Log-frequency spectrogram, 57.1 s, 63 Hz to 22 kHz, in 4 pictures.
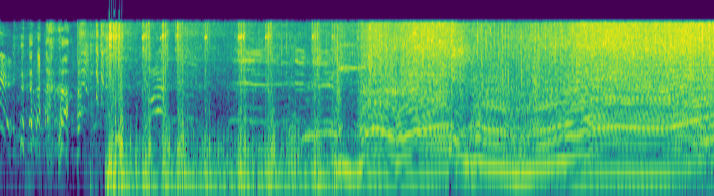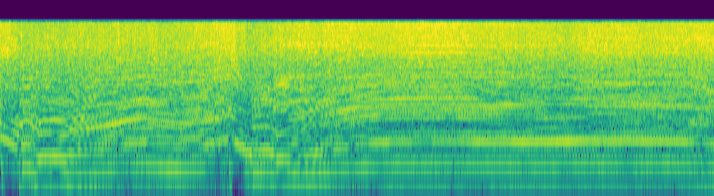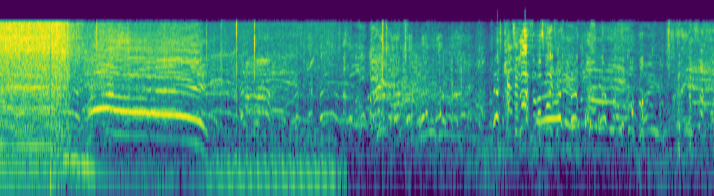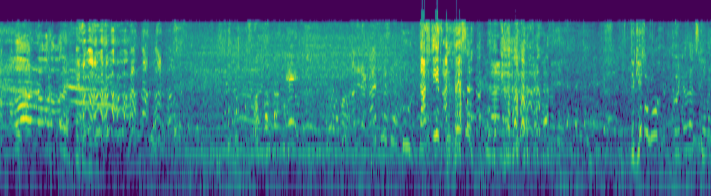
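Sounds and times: sharp engine cracks: 0:01.6 - 0:04.2
motorcycle engine revving: 0:01.6 - 0:30.8, 0:32.9 - 0:35.5.

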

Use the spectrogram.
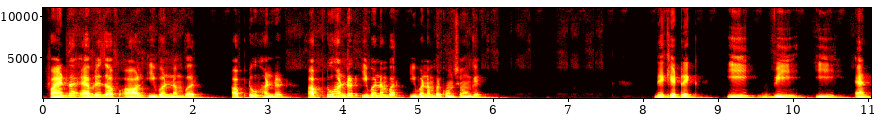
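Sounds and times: stylus scratching on tablet screen: 0:00.0 - 0:11.0.

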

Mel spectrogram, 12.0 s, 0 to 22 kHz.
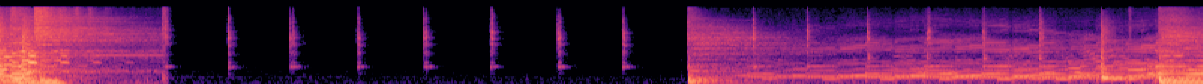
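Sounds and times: band music: 0:00.0 - 0:01.6, 0:06.9 - 0:12.0
sharp ticks: 0:01.6 - 0:06.4, 0:07.4 - 0:11.3.

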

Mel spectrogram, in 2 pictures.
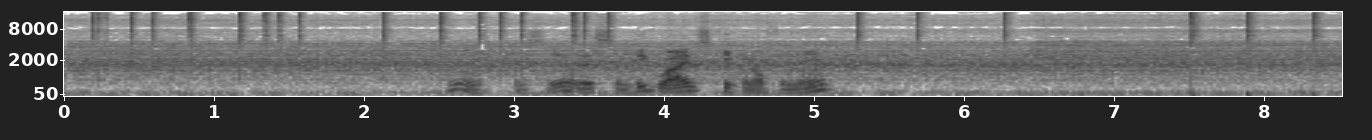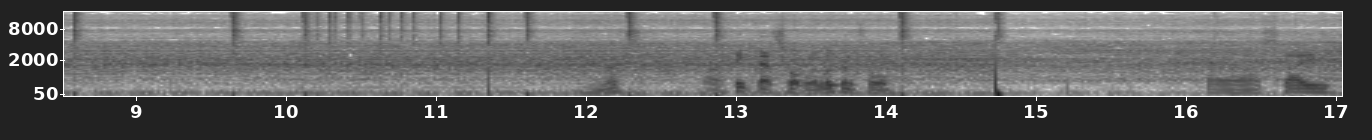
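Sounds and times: high-voltage sparks snapping: 0:00.0 - 0:03.9, 0:04.9 - 0:06.4, 0:07.4 - 0:08.8, 0:09.6 - 0:14.9
steady hiss: 0:00.0 - 0:17.0.

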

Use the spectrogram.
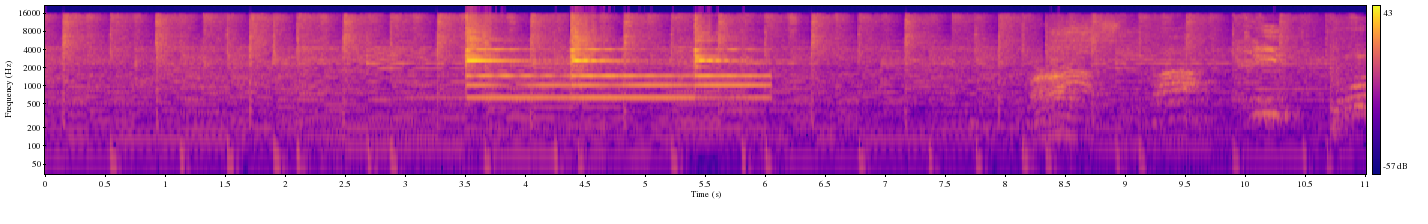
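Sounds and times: small bell ringing: 0:03.2 - 0:06.1.

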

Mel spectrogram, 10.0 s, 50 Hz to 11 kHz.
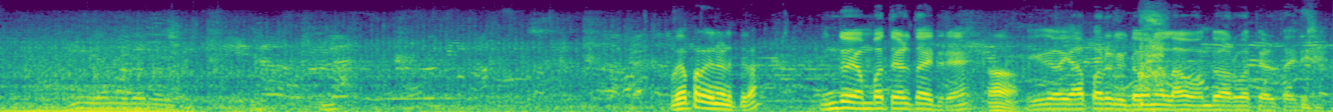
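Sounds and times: people talking: 0:00.5 - 0:10.0.

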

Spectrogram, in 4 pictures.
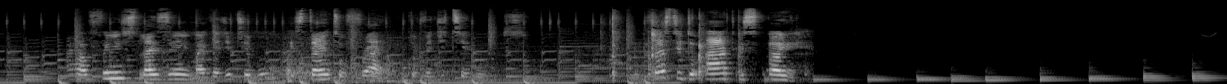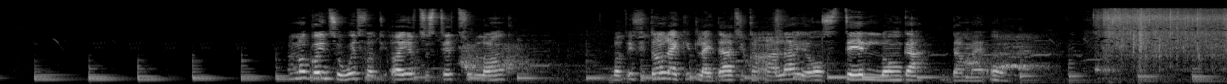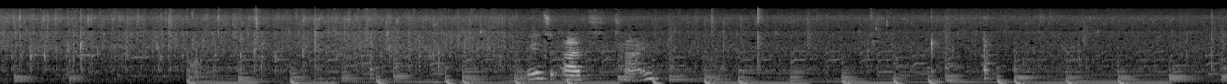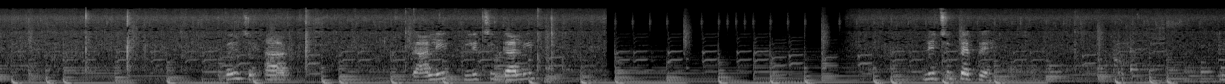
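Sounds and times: background music with beat: 0:00.0 - 0:07.5, 0:26.4 - 0:49.0
vegetables sizzling in hot oil: 0:23.2 - 0:42.9, 0:45.3 - 0:49.0.

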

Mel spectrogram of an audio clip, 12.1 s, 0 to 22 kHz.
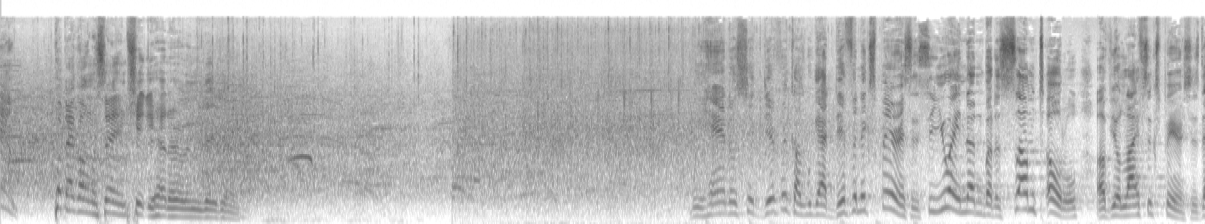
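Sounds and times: audience applauding: 0:00.0 - 0:09.5.

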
